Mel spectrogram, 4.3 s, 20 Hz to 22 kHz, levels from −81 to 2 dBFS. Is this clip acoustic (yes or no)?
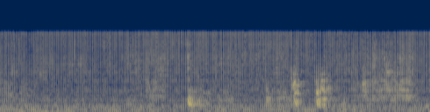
no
